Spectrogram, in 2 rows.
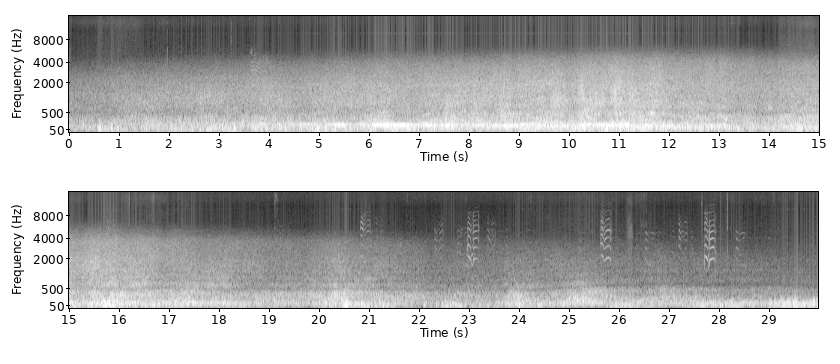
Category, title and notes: Soundscapes > Nature
2 C-17s fly by at beach
Recorded mid-Cape Cod, Bay Side Spring '25 on iPhone 16
fly-by, military, cargo, propeller, planes, c-17, plane, airplane, aircraft, aviation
